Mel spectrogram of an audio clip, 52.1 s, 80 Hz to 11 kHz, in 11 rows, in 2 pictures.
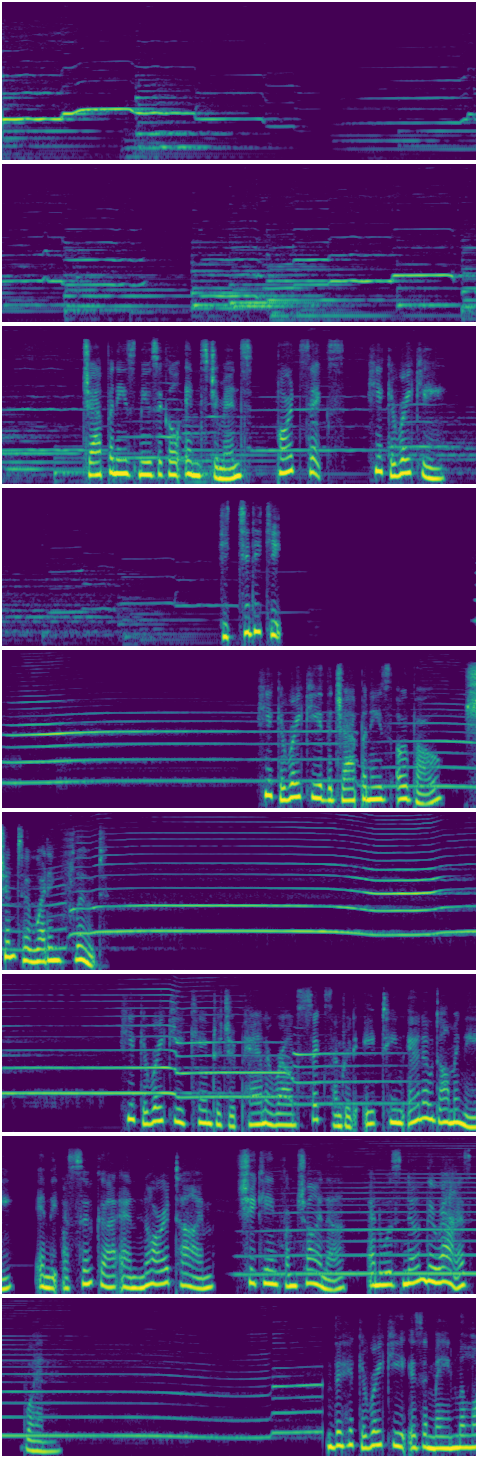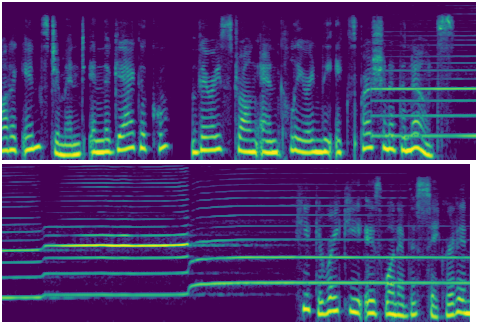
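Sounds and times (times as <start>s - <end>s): double-reed pipe long note: 0.0s - 3.0s, 3.6s - 16.2s, 18.9s - 33.2s, 35.4s - 41.2s, 46.4s - 52.0s.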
